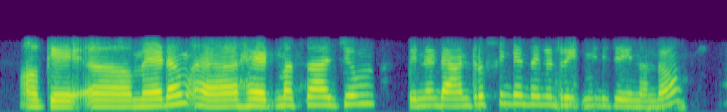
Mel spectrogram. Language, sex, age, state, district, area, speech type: Malayalam, female, 30-45, Kerala, Alappuzha, rural, conversation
